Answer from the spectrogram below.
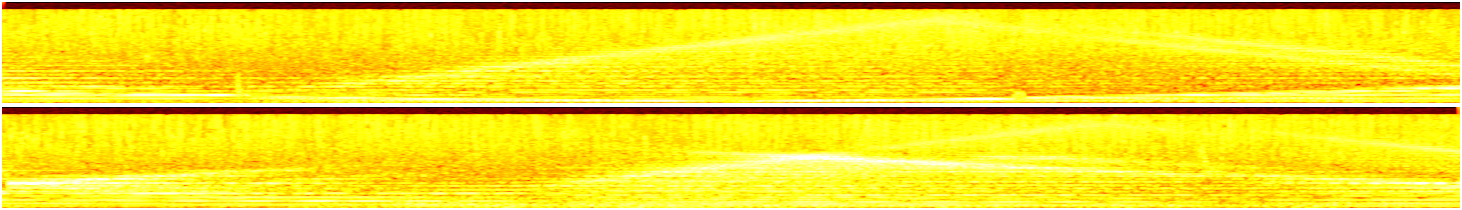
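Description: rain falling

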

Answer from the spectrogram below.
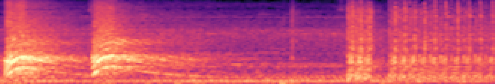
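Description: motorcycle engine running

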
